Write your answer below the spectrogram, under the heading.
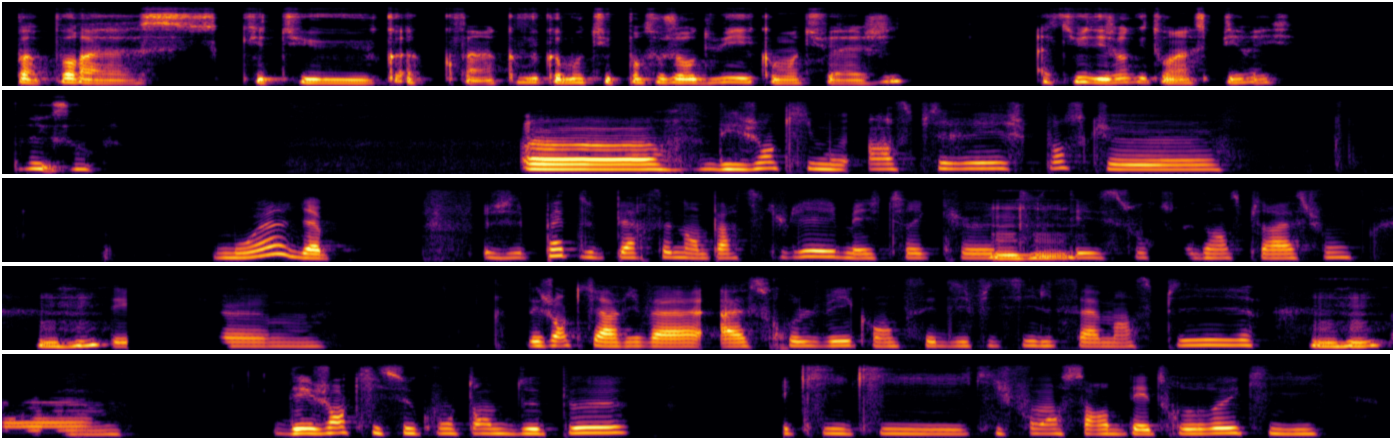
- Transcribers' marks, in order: static; drawn out: "Heu"; tapping; blowing; distorted speech
- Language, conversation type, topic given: French, unstructured, Quelle est la meilleure leçon que tu aies apprise ?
